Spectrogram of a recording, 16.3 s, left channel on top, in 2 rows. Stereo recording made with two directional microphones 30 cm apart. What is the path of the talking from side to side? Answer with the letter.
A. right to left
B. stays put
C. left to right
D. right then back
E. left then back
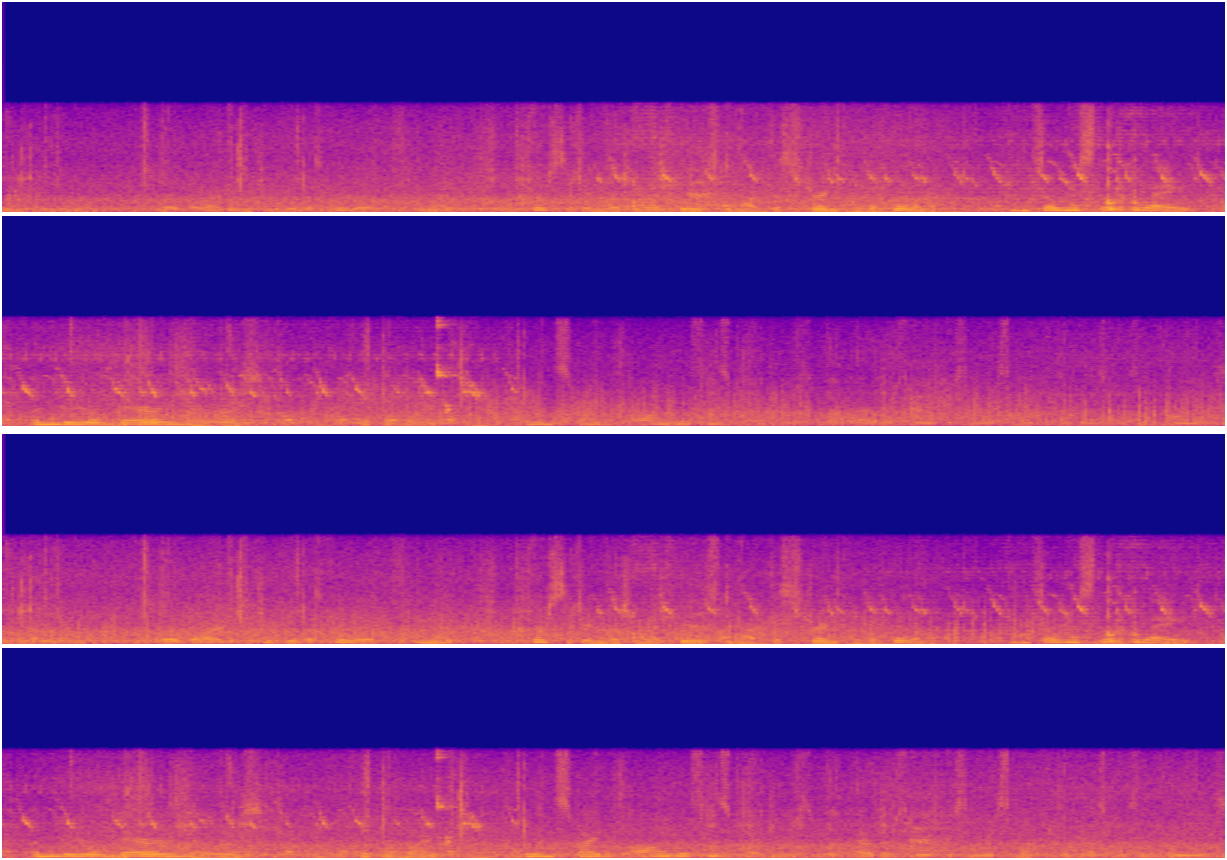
E.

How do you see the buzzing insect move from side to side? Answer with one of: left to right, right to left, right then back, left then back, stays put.
left then back.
